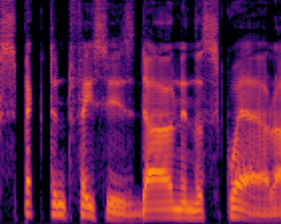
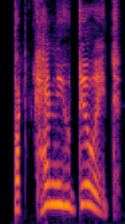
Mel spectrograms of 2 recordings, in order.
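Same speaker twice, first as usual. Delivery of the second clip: fast, high urgent cry; faster than usual. A narrator's reading. Loonquall presses the computer for help, urgent cry. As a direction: cry it out impatiently. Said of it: "cried Loonquall".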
